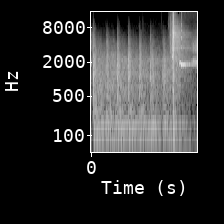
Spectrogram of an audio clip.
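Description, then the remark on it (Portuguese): Knocking on a door: a quick, steady series of about seven hollow raps, ending with one louder bang followed by a short, thin, high ringing tone. No one speaks. “Mas criou coragem e foi na casa do vampiro. Bateu na porta.”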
